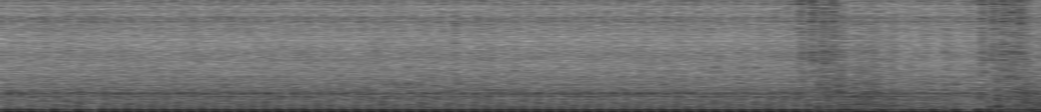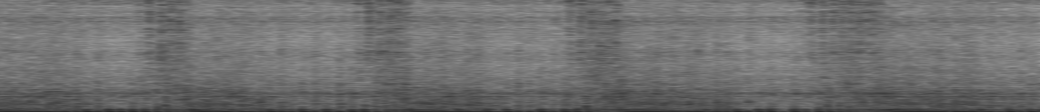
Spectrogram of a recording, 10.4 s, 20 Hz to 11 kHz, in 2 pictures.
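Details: Honda 200SX field find on carburetor with pressurized external gas tank, choke just turned off, in neutral, rear wheels up: small single-cylinder putters at steady even idle with a brief throttle blip, no knocks or misses; normal healthy idle.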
